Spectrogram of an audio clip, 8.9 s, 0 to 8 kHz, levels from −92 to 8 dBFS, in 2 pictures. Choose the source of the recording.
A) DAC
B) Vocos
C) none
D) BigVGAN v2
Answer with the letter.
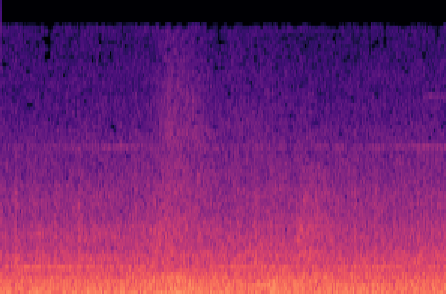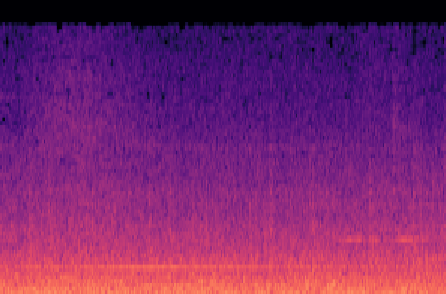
C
